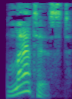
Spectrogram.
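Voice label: "latticed", British English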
